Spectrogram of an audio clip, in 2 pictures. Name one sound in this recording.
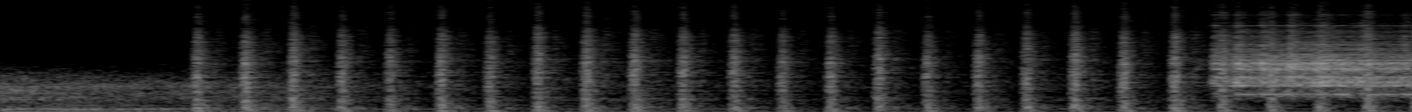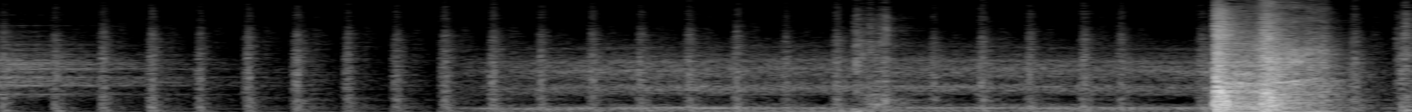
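Quick footsteps run steadily on stone.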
